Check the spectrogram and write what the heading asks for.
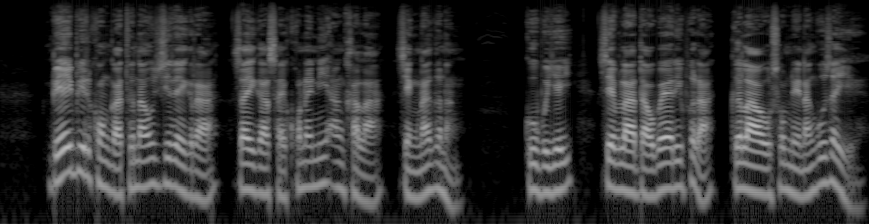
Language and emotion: Bodo, disgusted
